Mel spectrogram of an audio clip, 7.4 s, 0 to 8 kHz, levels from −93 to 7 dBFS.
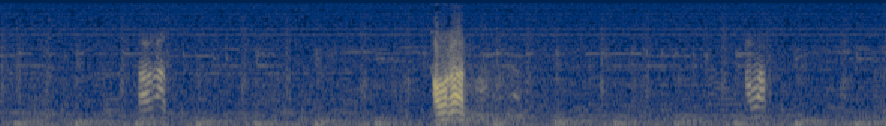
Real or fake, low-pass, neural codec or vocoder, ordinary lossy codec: real; 7.2 kHz; none; none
